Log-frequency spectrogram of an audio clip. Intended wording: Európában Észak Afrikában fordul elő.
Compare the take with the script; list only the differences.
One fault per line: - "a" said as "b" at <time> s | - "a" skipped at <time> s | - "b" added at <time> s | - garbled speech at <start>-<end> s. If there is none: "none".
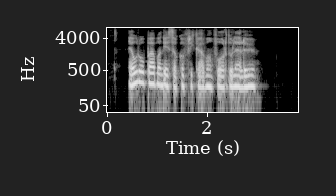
none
